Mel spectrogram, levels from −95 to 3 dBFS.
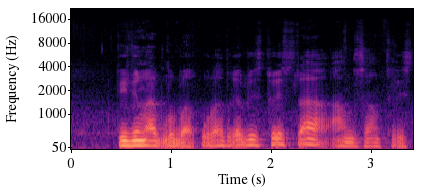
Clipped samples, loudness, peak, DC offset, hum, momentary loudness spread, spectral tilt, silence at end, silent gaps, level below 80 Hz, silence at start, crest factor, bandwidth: under 0.1%; -26 LUFS; -8 dBFS; under 0.1%; none; 14 LU; -10.5 dB/octave; 0.05 s; none; -48 dBFS; 0.5 s; 18 dB; 6.4 kHz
